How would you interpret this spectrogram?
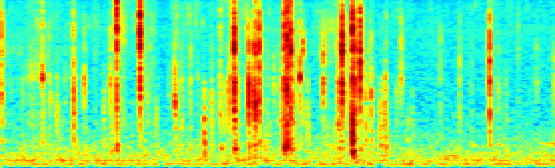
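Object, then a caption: Thin plastic bag filled with water. Fingertips pinch, squeeze and crinkle the thin film of a small, clear plastic bag full of water. It makes an irregular run of sharp, bright crackles and crinkles with almost no low end, over a faint steady hiss. The busiest burst comes in the middle and then thins out to a few scattered ticks.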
